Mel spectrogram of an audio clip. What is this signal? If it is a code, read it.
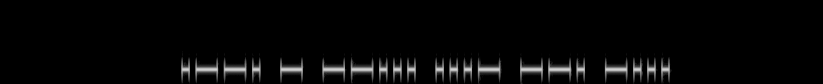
Morse code, heard as a keyed tone, about 17 wpm, 700 Hz. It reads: PT7VGB
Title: DXCC-100 Call Signs - 6 Characters - Repeated 2x - 17wpm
